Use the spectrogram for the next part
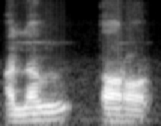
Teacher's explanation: اس میں را پر چونکہ زبر ہے تو را موٹا ہوگا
